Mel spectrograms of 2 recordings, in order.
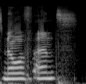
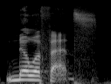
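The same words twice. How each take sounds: First: Higher, louder, slow half-apology; a grudging "no offense" that means offense; insincere no offense. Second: Said in the usual way. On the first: Shown as a demonstration. Comedian takes back her Trump-voter jab, a grudging no offense. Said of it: "You can't just say no offense when you actually mean offense". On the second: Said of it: "You can't just say no offense".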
